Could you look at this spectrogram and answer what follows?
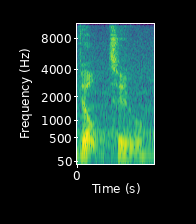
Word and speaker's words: Wild 2: above images of comet wild 2 or pronounced built to on January 2nd 2004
